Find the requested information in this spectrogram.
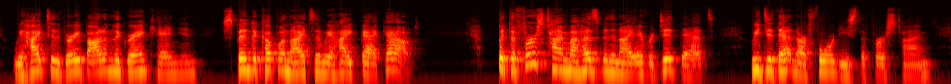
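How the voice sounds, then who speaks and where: At a fairly quick pace, the speaker uses a normal speaking voice with ordinary pitch variation. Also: woman, medium pitch for a woman. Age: 60s. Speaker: health and longevity coach. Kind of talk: podcast interview.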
